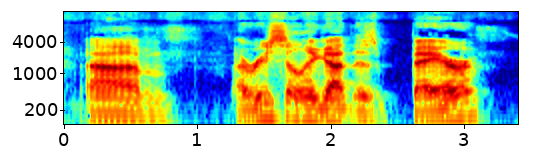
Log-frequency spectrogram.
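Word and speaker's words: Bexar: i recently got this bear it's pronounced bear like the animal by the way it's spelled with an x b-e-x-a-r but it's pronounced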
